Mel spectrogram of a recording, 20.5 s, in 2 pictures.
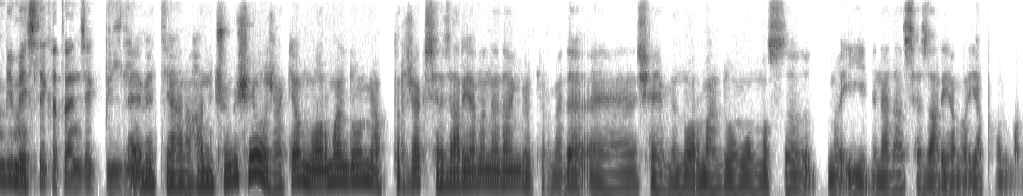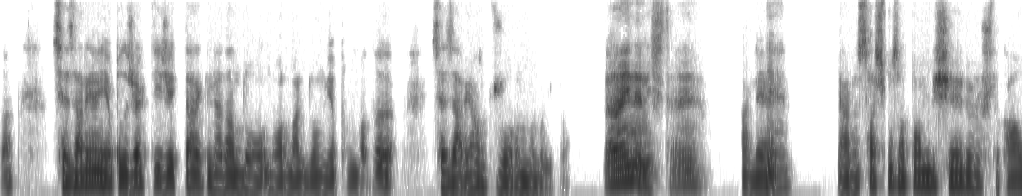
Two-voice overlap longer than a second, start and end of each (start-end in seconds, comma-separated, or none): none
